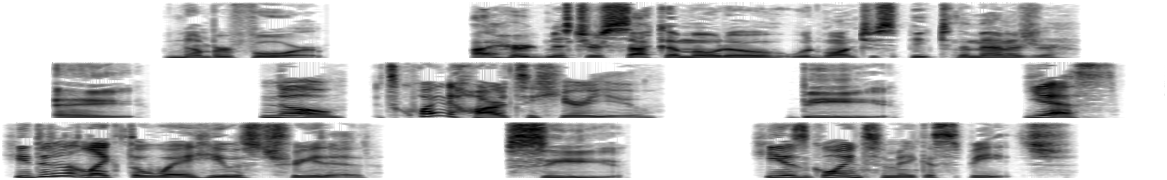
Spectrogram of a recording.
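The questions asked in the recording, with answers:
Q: I heard Mr. Sakamoto would want to speak to the manager.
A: B: Yes, he didn't like the way he was treated.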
